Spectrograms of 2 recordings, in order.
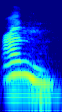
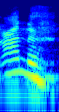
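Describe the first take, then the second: First: The word ends cleanly on the n sound. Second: The word ends with an extra vowel after n. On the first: The speaker calls it right. "Jadi annya itu nonnya dibaca dulu" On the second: The speaker calls it wrong. "Bukan aneh. Tadi jangan aneh gitu"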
